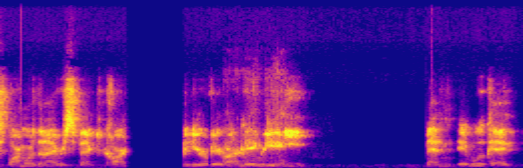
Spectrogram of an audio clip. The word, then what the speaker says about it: Carnegie: more than I respect Carnegie. Or very greedy. And okay, so. Well, pronounce his fucking name right. It's Carnegie.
